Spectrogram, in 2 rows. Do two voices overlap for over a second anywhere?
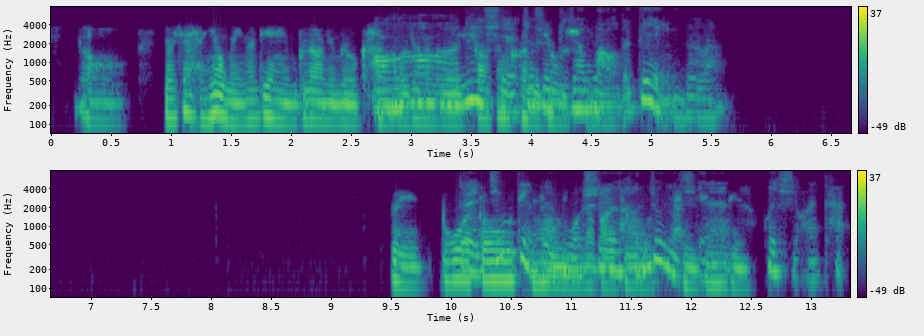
Yes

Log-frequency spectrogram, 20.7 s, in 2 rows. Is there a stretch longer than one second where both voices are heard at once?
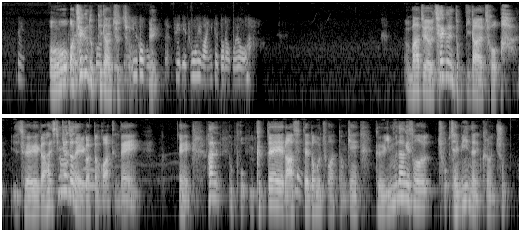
Yes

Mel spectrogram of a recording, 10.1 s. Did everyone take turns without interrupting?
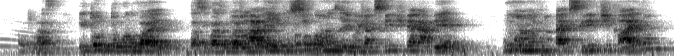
No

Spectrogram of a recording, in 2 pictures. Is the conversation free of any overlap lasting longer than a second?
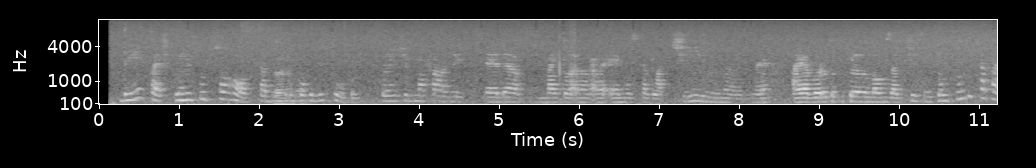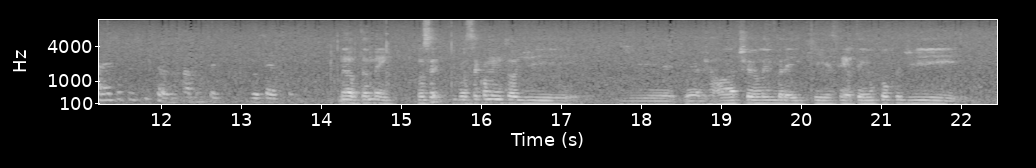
Yes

